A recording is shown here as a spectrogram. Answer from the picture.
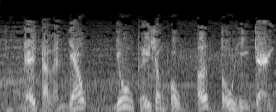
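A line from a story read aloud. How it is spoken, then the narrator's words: Shout. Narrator (Vietnamese): Kiều Phong quát lên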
